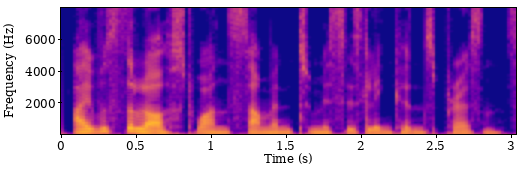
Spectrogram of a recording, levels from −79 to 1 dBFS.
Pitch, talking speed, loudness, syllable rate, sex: 160 Hz, 200 wpm, -20 LUFS, 5.6 syllables/s, female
